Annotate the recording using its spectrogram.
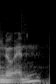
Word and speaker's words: Nguyen: Hello, my name is Joseph Nguyen.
